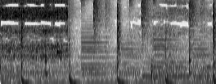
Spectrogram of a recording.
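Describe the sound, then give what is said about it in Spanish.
An electric mixer, turned down to a lower speed, beats meringue of egg whites and syrup until it cools completely: a steady, moderately loud motor whir with a rhythmic swoosh or scrape roughly every half second as the beaters circle the bowl. No one speaks. “Una vez que está integrada la totalidad del almíbar, voy a bajar la intensidad de la batidora y voy a batir hasta que se enfríe por completo.”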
